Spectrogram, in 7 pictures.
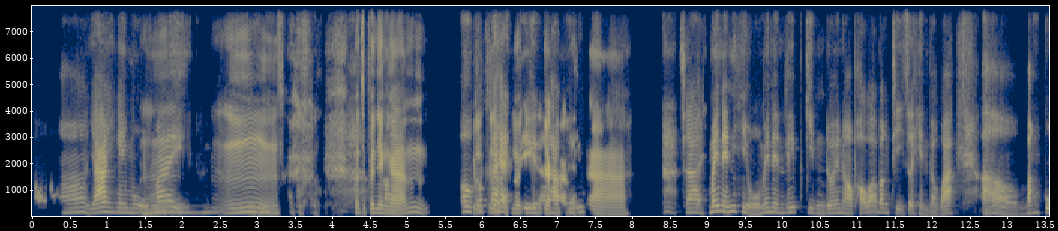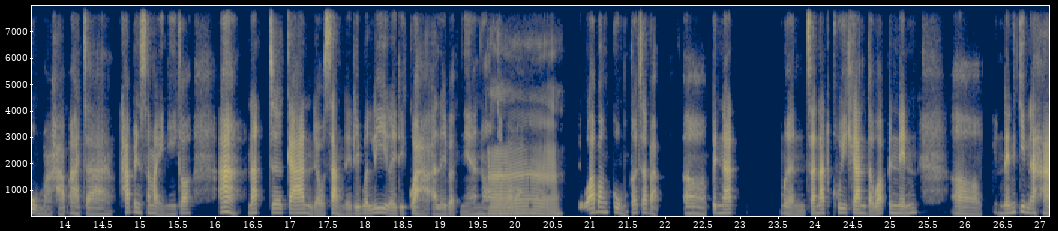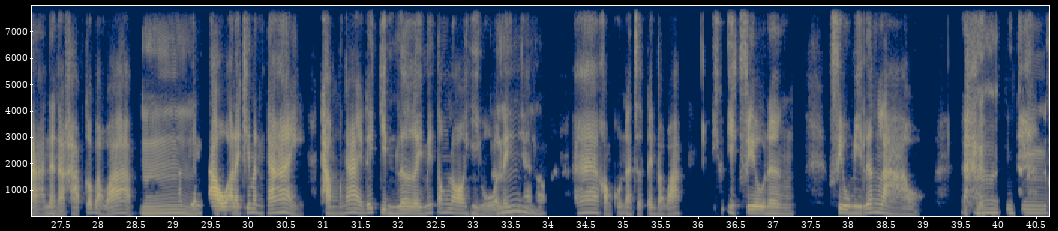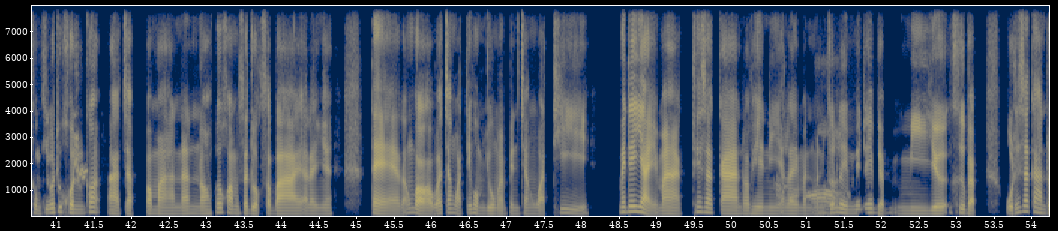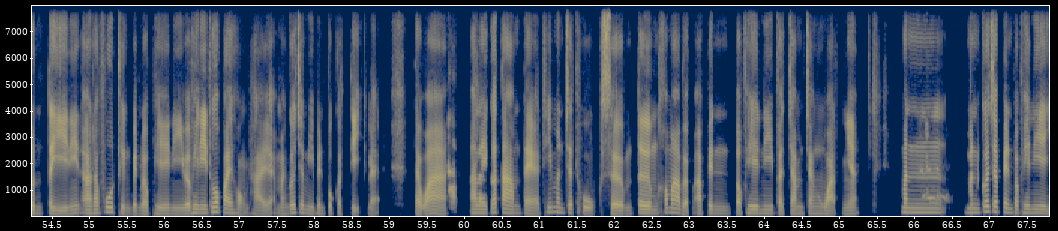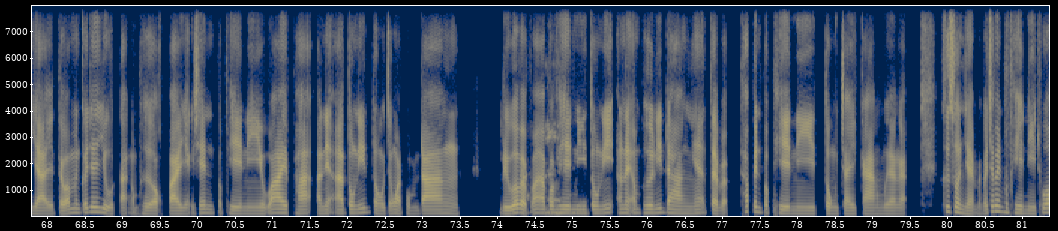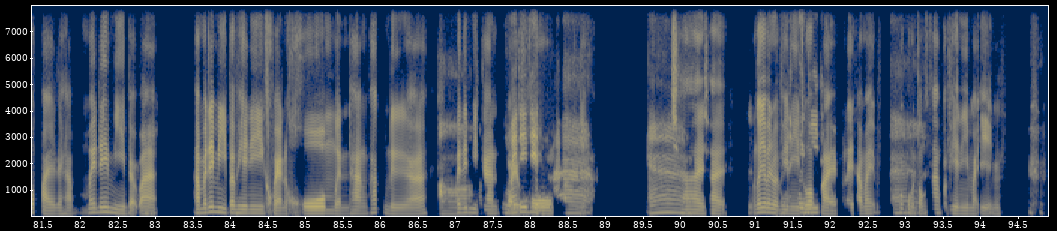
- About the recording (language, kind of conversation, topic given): Thai, podcast, มีประเพณีอะไรที่เกี่ยวข้องกับฤดูกาลที่คุณชอบบ้าง?
- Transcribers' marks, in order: chuckle; other background noise; chuckle; tapping; chuckle; chuckle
